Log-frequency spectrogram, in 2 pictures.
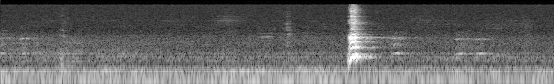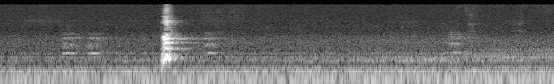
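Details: A neighbour's German Shepherd dog barking: two sharp, loud single barks spaced about four and a half seconds apart, with faint tonal sounds in between over a steady low background hum.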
